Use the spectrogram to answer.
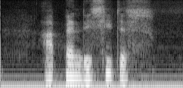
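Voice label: "appendicitis", Dutch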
